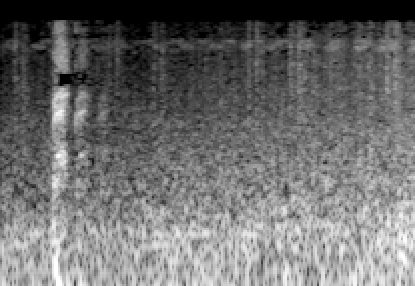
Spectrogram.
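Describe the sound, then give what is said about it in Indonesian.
Train passing with a loud, continuous rumble and rattle, marked by a sharp brief screech near the start before the steady roar carries on. “Sampai pas setelah kereta itu lewat,”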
